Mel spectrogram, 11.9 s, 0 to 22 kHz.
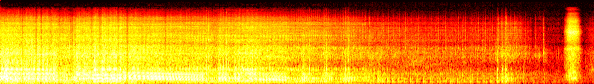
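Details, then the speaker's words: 1988 Honda NT400 Bros 400cc V-twin on reserve fuel after hard riding: engine stumbles, thins out and turns ragged until it dies; owner suspects rust from the tank clogging the carbs, not confirmed. "Oh, it's running really slow. It's running like it's running out of fuel. I just put it in reserve, but there's probably a fair bit of rust in this tank as well, so I think the carbs are a bit clogged up, I think. Yeah, it's really not running well now at all."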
